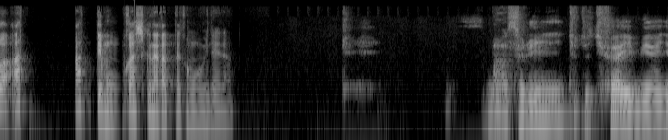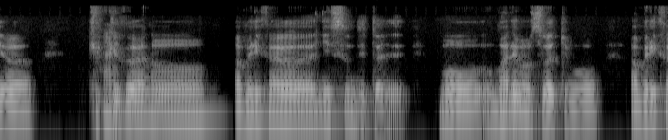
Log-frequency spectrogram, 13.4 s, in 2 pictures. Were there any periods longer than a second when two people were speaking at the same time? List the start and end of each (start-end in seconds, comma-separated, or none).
none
